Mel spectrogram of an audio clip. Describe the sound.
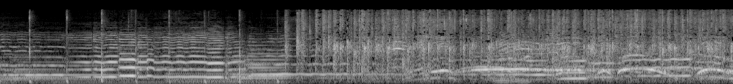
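A few seconds of steady, pitched tones give way to a loud, dense burst of crowd applause mixed with cheering and whooping voices that carries on to the end.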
